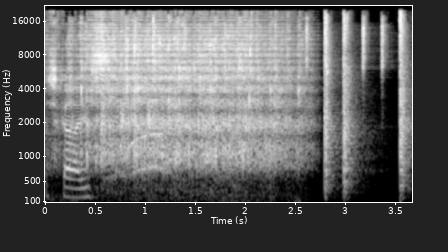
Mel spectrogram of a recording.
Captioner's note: audience applauds; bright music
